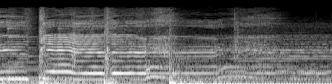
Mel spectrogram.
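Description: A song with a sung melody over a drum beat; a little past halfway the drums drop out, leaving a held low note under the voice.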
